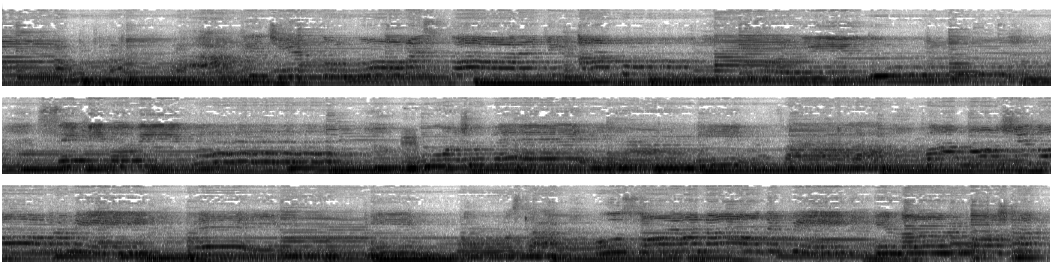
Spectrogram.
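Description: A boy of about twelve singing a song into a microphone, his voice carrying a wide-ranging melody with vibrato on held notes, accompanied by a strummed acoustic guitar.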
